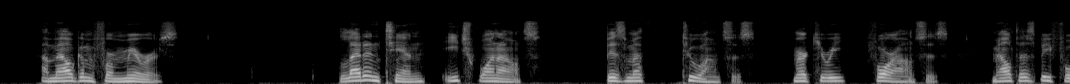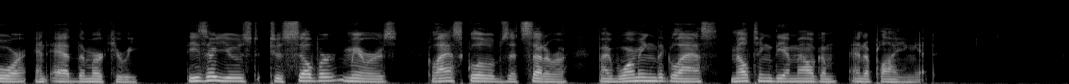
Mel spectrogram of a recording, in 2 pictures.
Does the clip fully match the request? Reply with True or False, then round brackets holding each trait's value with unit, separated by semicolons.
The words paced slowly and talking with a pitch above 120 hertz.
True (115 wpm; 140 Hz)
